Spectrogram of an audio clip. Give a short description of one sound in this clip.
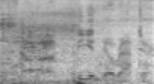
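A large dinosaur growls deeply.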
